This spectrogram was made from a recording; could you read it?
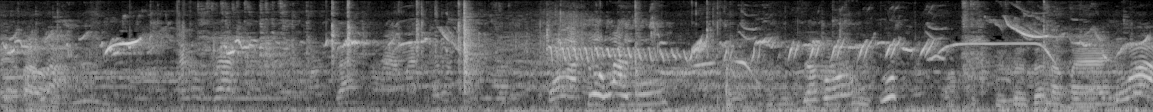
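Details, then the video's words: White-rumped shama (murai batu) in a fierce singing-contest duel, Nias bird versus Bahorok bird, Medan, singing tembakan material: dense, continuous run of rich varied whistles, sharp rising and falling notes and rapid trills, with faint voices underneath. "lomba burung kelas murai batu DUEL sengit M.B NIAS VS M.B BAHOROK materi tembakan"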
